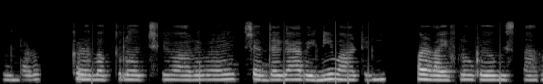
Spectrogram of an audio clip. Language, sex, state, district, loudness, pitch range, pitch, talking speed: Telugu, female, Telangana, Nalgonda, -25 LUFS, 210-225 Hz, 215 Hz, 130 wpm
